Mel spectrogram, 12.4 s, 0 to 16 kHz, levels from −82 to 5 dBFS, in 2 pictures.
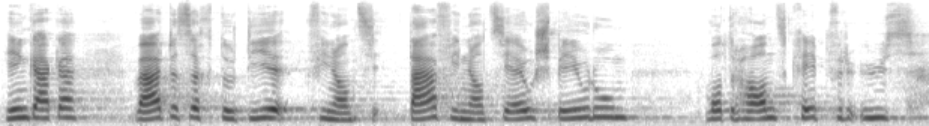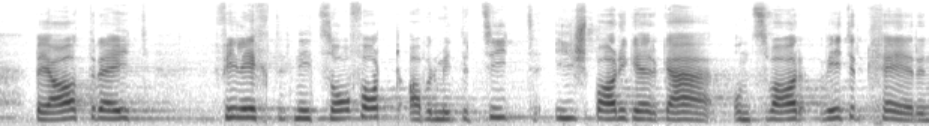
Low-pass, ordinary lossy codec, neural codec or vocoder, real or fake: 14.4 kHz; Opus, 64 kbps; none; real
